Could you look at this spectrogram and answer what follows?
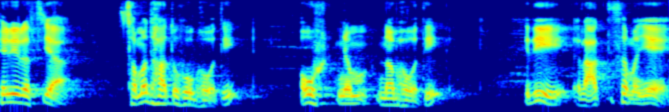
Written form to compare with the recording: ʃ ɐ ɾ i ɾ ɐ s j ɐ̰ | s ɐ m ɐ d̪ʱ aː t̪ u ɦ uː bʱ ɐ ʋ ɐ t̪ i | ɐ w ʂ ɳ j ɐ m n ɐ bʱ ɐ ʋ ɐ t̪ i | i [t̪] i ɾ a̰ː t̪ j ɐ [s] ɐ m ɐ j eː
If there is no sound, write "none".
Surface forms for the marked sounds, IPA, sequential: d̪, s

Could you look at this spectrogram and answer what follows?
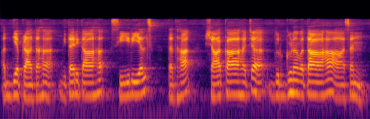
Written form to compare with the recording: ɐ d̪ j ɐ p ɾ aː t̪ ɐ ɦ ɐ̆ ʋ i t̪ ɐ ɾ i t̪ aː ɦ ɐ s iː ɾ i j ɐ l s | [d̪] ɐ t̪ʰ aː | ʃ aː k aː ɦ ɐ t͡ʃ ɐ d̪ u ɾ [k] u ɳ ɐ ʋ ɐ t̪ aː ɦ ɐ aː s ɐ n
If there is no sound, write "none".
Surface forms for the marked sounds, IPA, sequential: t̪, ɡ

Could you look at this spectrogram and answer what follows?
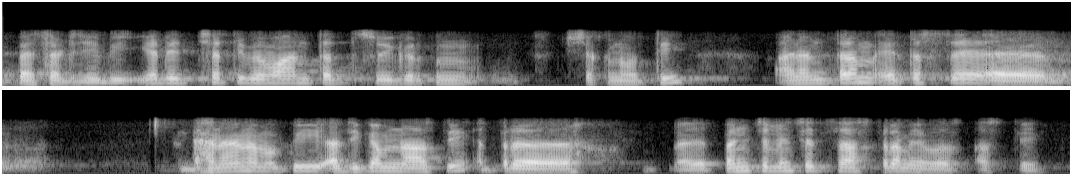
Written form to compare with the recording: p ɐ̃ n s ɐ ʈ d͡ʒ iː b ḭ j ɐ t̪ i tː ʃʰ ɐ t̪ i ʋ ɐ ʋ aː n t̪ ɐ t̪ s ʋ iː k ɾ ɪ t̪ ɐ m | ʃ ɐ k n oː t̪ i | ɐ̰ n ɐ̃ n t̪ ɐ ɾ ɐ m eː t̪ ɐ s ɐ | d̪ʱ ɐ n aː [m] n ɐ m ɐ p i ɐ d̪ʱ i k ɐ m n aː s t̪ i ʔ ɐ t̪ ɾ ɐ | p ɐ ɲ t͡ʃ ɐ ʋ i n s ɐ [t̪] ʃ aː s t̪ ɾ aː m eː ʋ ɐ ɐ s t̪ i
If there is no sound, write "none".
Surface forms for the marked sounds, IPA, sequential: none, t̪

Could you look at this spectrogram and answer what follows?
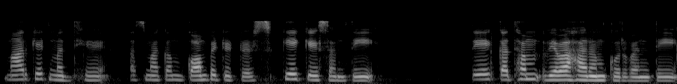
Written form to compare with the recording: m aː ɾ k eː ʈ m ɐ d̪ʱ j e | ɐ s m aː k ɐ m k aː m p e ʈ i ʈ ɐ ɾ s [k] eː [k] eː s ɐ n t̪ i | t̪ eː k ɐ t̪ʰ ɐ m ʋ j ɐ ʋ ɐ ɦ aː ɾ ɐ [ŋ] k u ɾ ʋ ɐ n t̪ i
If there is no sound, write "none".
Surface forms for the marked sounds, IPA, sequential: k, k, m

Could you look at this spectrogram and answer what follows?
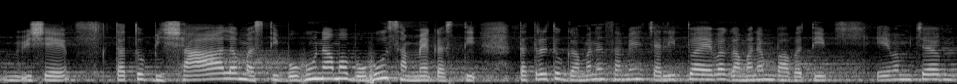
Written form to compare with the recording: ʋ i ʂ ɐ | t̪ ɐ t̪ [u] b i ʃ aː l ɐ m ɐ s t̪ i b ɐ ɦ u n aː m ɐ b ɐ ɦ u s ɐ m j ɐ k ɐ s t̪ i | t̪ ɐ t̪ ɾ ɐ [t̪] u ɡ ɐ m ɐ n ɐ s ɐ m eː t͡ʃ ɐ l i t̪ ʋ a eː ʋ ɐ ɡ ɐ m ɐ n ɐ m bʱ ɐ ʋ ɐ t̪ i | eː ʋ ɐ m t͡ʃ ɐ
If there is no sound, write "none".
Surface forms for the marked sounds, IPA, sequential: u, t̪

